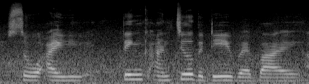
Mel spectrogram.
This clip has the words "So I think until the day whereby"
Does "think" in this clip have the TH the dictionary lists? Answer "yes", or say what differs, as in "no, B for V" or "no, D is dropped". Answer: no, T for TH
